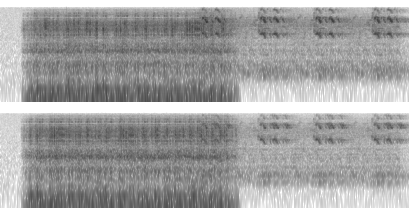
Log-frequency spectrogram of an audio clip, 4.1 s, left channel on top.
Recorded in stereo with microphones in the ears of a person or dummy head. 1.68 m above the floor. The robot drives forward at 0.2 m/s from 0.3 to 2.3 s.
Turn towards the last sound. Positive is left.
turn(degrees=-45)  # may be behind; listen again after turning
